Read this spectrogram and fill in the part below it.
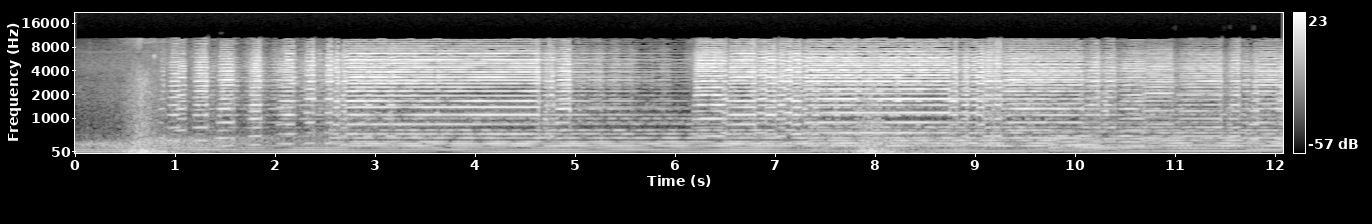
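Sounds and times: harmonium playing: 1.4s - 12.0s.

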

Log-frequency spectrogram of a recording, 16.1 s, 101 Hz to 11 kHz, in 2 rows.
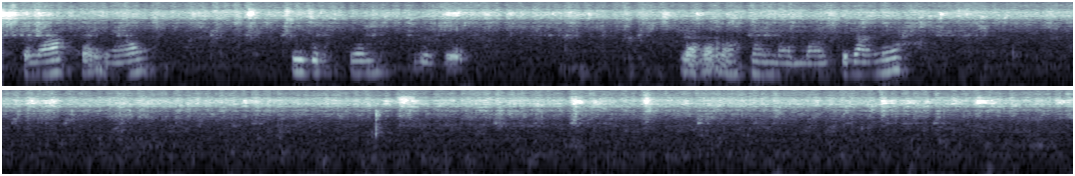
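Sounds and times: steady hiss: 0.0s - 16.0s.

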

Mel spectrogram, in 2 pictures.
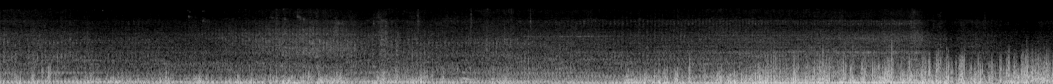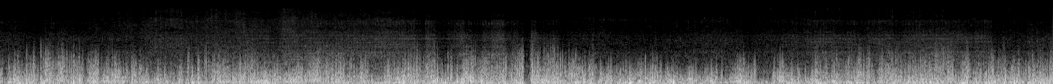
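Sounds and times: motorcycle engine running: 0.0s - 21.0s
wind buffeting microphone: 0.0s - 21.0s.

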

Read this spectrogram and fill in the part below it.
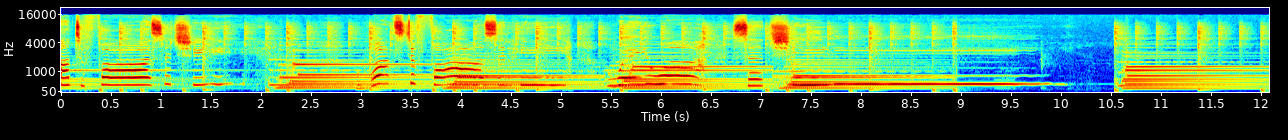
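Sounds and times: electric keyboard chords: 0.0s - 9.2s, 10.6s - 12.0s
pop drum beat: 0.0s - 9.3s, 10.5s - 12.0s.

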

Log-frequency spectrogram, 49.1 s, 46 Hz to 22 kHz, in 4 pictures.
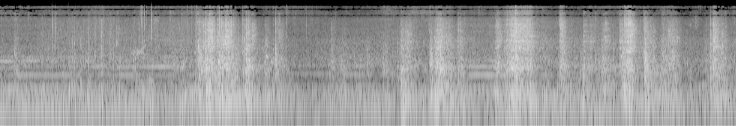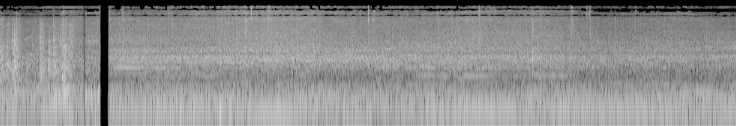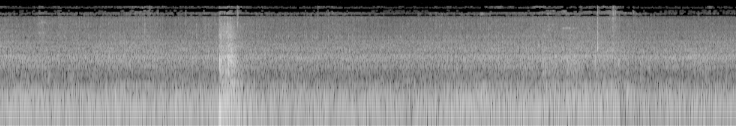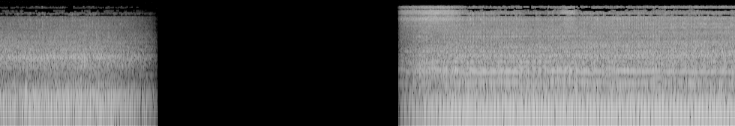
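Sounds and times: excavator diesel engine running: 0.0s - 39.4s, 43.5s - 49.0s.

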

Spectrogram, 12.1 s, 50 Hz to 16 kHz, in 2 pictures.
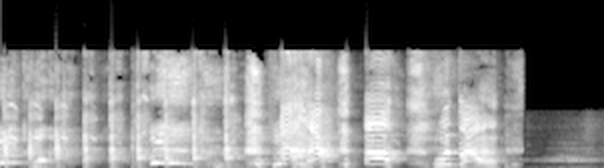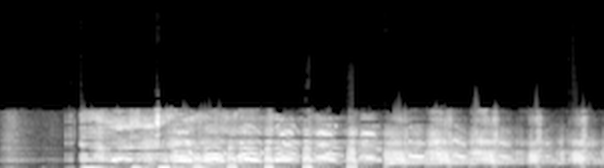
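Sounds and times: people laughing hard: 0.0s - 5.2s, 7.3s - 12.0s.

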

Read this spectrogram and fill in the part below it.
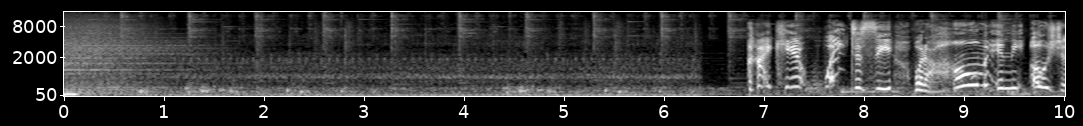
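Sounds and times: low motor hum: 0.0s - 6.8s
bubbling: 0.8s - 6.4s.

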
